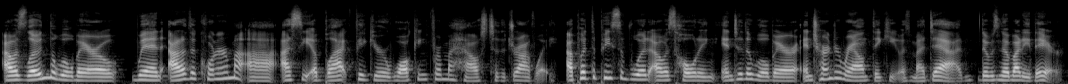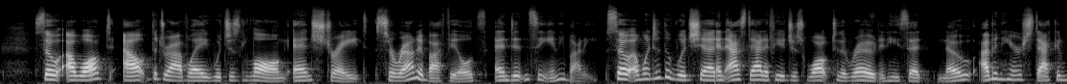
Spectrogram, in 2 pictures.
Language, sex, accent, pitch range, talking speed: English, female, American, 175-215 Hz, 260 wpm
